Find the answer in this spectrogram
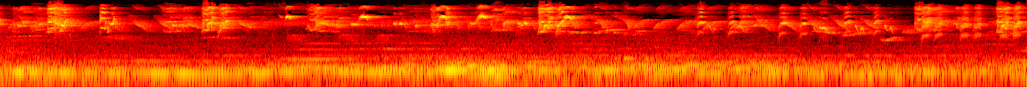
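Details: Long-tailed shrike lure song in the long 'roll' style for tutoring birds: varied high, scratchy phrases and slurred whistles in irregular bursts, a quieter stretch in the middle, low background hum.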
